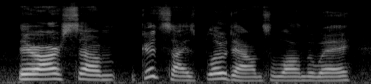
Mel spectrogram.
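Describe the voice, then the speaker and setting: In a very clean recording with a silent background, a woman talks at a moderate pace and medium pitch with ordinary pitch variation. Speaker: naturalist and nature educator. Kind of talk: guided nature walk narration. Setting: outdoors in the woods.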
